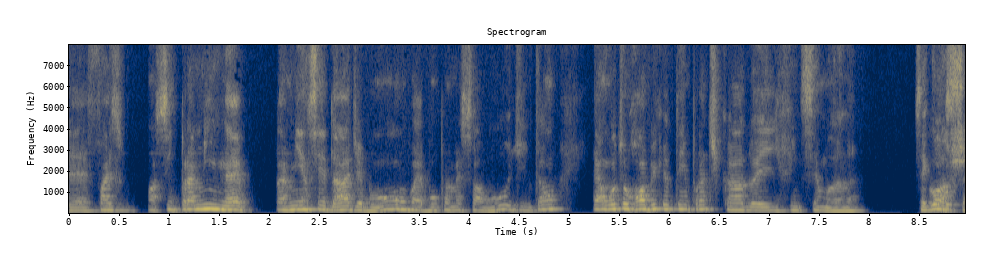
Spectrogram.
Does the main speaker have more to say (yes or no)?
no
